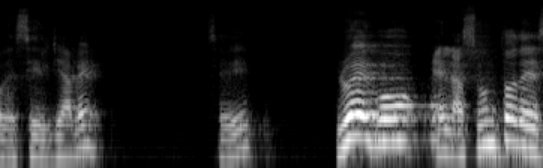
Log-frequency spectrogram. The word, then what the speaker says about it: Yahvé: En hebreo se utilizan estas consonantes que nosotros sabemos que se pronuncia Yahvé.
